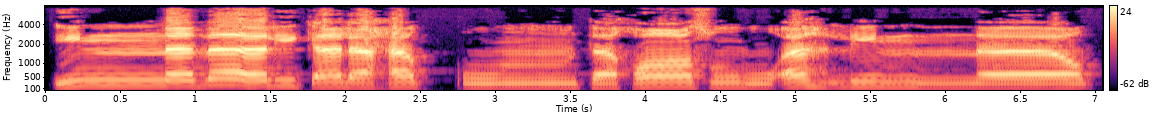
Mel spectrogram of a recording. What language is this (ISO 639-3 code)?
ara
